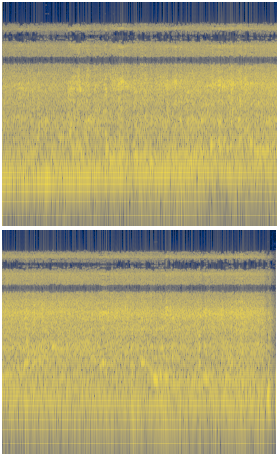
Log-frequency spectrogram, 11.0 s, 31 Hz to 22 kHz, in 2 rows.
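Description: Triumph Bonneville T120 motorcycle engine held at low revs around 3,000 while riding, a steady loud low rumble with wind noise running continuously throughout.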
